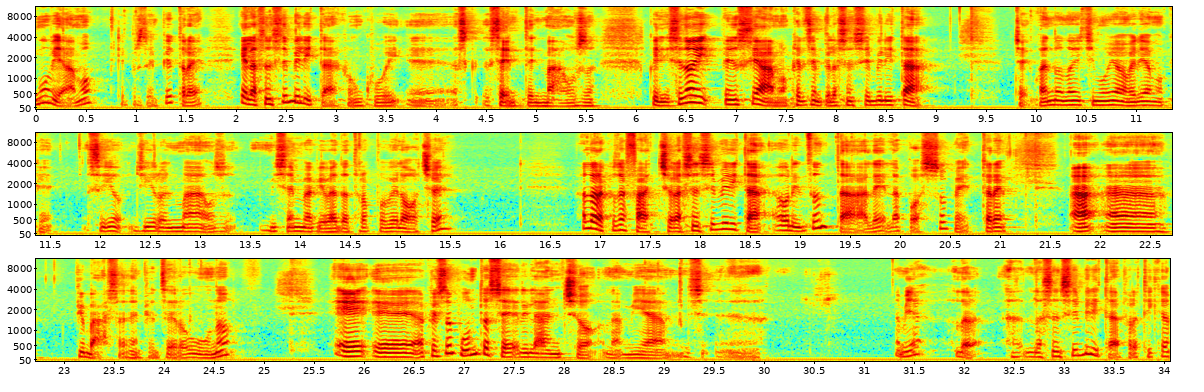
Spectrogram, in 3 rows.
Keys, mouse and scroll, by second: 0.9 click, 2.1 click, 2.3 click, 7.1 click, 9.9 click, 16.9 click, 19.3 click, 24.0 BackSpace, 24.2 1, 28.8 click.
